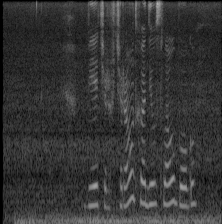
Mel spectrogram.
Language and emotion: Russian, positive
